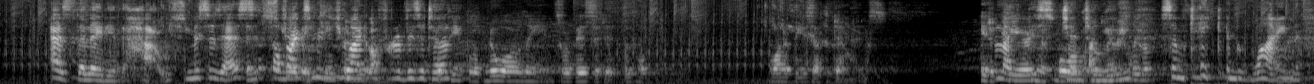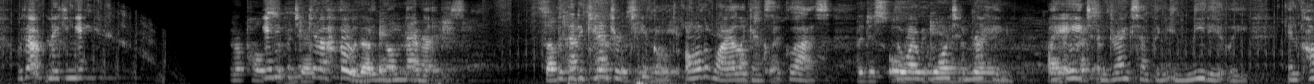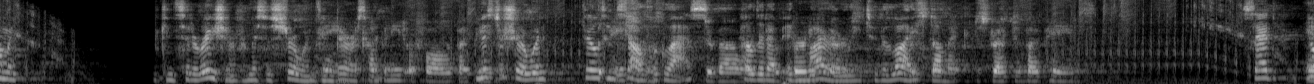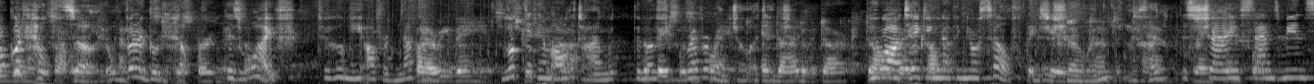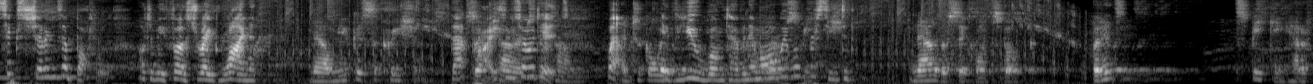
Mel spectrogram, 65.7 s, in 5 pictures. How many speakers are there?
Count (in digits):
2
